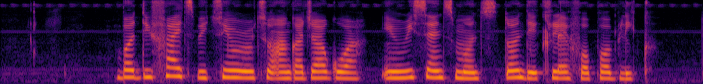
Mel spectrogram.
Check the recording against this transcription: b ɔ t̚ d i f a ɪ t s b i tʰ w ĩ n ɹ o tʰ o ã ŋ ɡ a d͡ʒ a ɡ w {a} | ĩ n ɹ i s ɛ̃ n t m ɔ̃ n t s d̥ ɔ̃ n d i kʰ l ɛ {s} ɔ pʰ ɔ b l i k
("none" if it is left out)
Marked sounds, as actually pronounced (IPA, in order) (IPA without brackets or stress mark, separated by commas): a, f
